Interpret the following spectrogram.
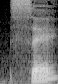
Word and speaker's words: sait: Il sait. Final T not pronounced.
